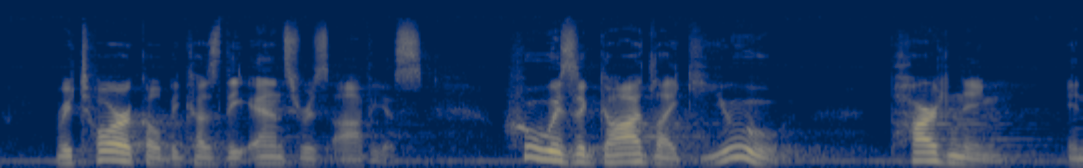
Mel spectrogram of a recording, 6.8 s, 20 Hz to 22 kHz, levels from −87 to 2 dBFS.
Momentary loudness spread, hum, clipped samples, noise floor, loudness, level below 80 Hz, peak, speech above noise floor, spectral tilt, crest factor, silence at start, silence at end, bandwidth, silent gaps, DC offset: 15 LU; none; under 0.1%; -64 dBFS; -38 LUFS; -82 dBFS; -18 dBFS; 26 dB; -4.5 dB/octave; 22 dB; 0.35 s; 0 s; 15.5 kHz; none; under 0.1%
